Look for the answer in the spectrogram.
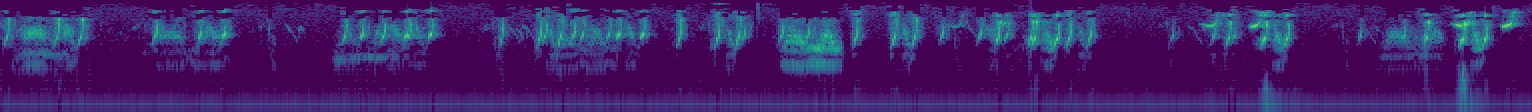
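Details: Common quail (Coturnix coturnix) call in short, liquid, clipped phrases, bursts of three or four notes repeated about once a second, with a faint lower murmur beneath.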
